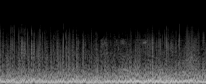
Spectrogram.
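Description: Soyuz rocket's first stage, four strap-on boosters and a core engine, running at full thrust during ascent: a loud, steady low rumble with a crackling edge.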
